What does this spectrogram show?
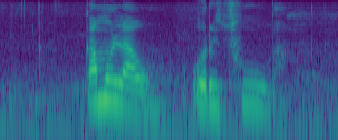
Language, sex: Tswana, female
